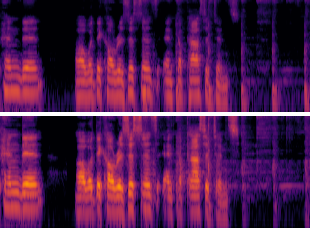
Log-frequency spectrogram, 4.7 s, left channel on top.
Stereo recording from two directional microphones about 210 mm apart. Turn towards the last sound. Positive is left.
turn(degrees=-55)  # may be behind; listen again after turning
